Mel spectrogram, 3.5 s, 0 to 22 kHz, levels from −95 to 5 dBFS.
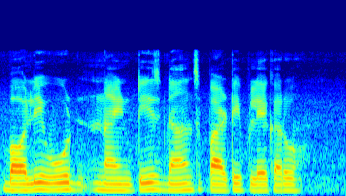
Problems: constant background noise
